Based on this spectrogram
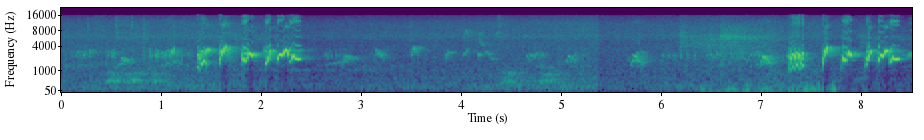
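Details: Red-whiskered bulbul (chào mào) fighting song played to stimulate birds; scattered whistled phrases with quieter notes between louder bursts at the start and end, plus a brief low rumble.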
